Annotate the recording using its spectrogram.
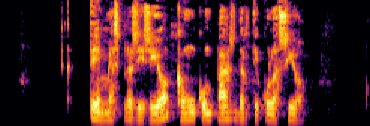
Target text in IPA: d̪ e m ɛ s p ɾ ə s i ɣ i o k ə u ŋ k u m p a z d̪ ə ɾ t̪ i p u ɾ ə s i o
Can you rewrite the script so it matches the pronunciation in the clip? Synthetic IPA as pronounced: t̪ e m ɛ s p ɾ ə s i z i o k ə u ŋ k u m p a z d̪ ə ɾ t̪ i k u l ə s i o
